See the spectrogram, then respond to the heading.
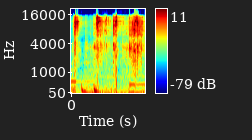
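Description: A baby rattle toy, a gift from an aunt that keeps a baby quiet, is shaken in four quick bursts. Each burst is a bright, high-pitched rattle that dies away almost at once.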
